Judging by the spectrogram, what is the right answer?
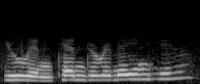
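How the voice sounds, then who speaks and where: A woman playing a cold, scheming, middle-aged older sister in a 1940s radio drama, speaking in a clipped, measured, commanding way. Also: medium pitch, phone-quality sound, natural voice. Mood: probing, controlled. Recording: band-limited old radio recording.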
